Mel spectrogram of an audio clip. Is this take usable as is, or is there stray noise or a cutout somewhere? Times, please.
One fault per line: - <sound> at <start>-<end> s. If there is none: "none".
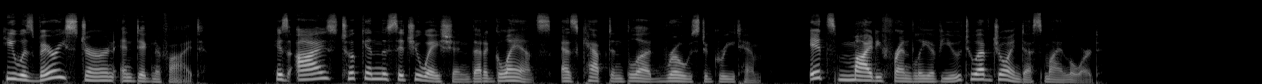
none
